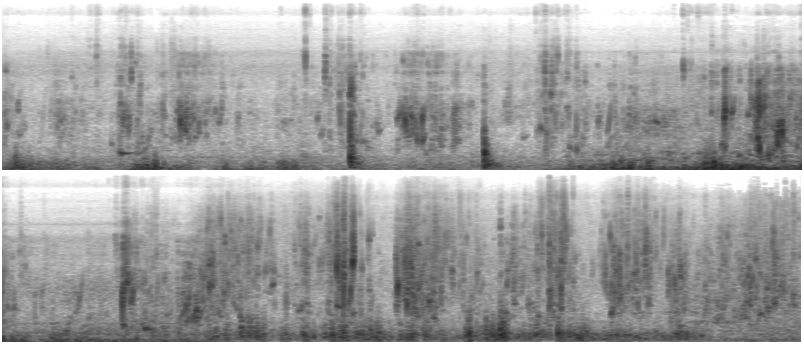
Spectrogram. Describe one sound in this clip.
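A paddle splashes and dips in water.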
